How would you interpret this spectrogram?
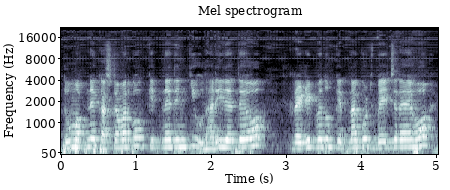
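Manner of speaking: ordinary talk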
